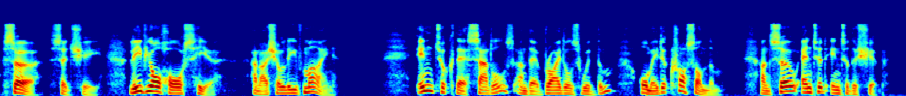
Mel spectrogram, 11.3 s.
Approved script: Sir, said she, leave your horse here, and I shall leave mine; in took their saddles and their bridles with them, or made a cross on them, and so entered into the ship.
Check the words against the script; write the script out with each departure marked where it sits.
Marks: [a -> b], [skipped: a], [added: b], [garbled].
Sir, said she, leave your horse here, and I shall leave mine; in took their saddles and their bridles with them, or made a cross on them, and so entered into the ship.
